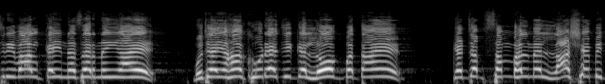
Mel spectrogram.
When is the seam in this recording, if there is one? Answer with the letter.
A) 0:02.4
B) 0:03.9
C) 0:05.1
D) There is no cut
D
